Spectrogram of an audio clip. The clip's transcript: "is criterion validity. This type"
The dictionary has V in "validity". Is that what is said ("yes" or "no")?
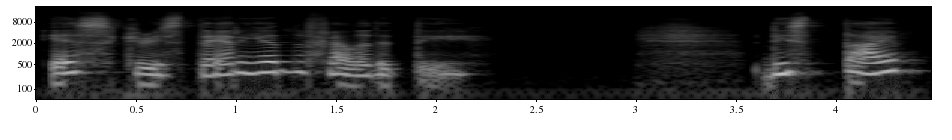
no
